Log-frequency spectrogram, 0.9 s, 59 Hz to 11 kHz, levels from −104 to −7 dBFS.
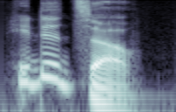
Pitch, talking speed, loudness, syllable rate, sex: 165 Hz, 205 wpm, -19 LUFS, 4.8 syllables/s, female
